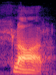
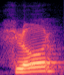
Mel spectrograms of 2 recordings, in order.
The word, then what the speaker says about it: flour: FLOUR فلار اس کے معنی ہے آٹا. اسے عام طور پر فلور بولا اور پڑھا جاتا ہے، جبکہ اس کا صحیح تلفظ ہے فلاور.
